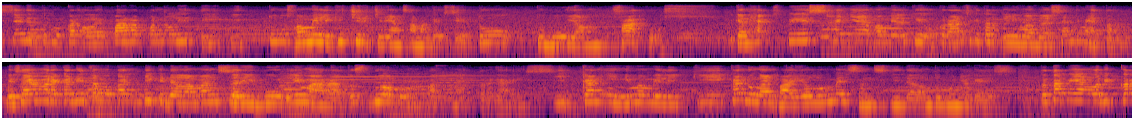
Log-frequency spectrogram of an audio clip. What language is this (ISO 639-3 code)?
ind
